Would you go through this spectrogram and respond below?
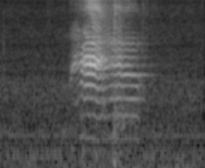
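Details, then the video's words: Rescue kitten and ginger kitten, the rescue kitten made angry before a later kiss and lick: a single shrill, strained cry of about half a second, high and harsh, against faint room noise. "Cats Meowing"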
